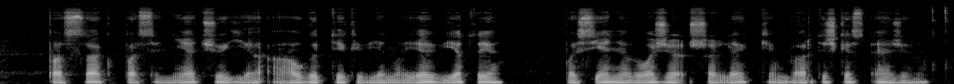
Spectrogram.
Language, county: Lithuanian, Utena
